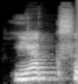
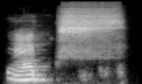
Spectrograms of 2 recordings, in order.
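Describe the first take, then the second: First: "यक्स" as yaks, y in front; wrong letter X. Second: "एक्स" as eks, long final hiss; correct letter X. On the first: Teacher rejecting the common misreading of X, wrong. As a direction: put a y glide before "यक्स". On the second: Teacher modelling X for pupils, correct reading. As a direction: open "एक्स" on a clean e. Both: Shown as a demonstration. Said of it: "यक्स नहीं".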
